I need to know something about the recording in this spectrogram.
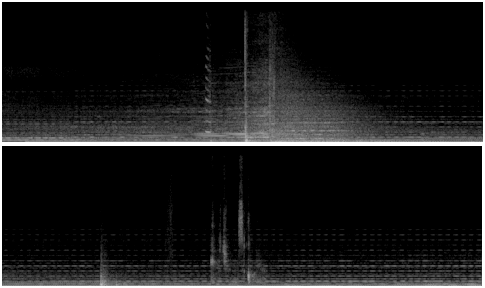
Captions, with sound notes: (dramatic bang) (tense suspenseful music) - Kitchen's clear.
